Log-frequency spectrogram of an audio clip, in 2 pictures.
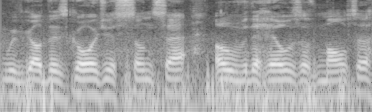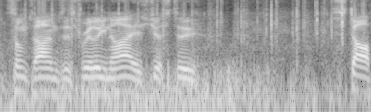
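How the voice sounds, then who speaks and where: A man speaks at a medium pitch in a flat monotone, fairly slowly and with long, frequent pauses, over noticeable background noise and audible room echo. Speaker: travel vlogger. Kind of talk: travel vlog narration. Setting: outdoors. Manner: shaky, almost stuttering.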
